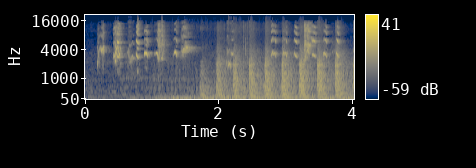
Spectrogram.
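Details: Green, yellow and lutino lovebirds kept as pets, chirping in the morning: bright high chirps in a quick run, then a steady series of harsh rasping pulses about four per second.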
